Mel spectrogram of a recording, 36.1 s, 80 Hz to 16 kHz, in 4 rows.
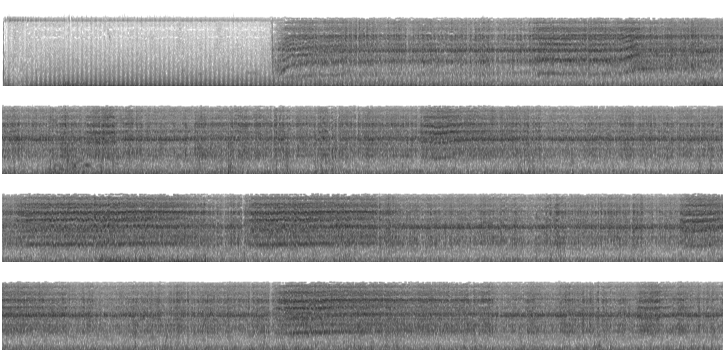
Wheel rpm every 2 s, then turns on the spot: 0, 20, 160, 170, 230, 230, 230, 230, 230, 210, 230, 230, 230, 230, 230, 230, 230, 230.
none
